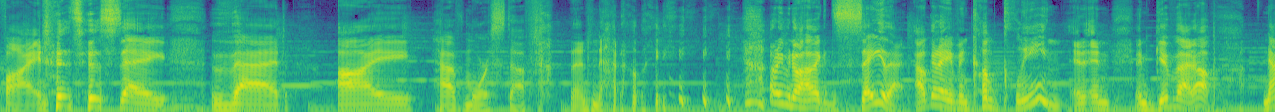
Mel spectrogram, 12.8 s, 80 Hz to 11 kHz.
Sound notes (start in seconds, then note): 5.6 laughing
